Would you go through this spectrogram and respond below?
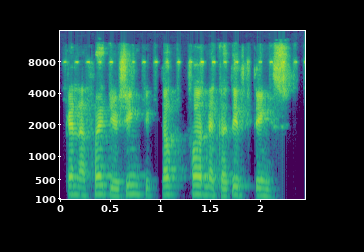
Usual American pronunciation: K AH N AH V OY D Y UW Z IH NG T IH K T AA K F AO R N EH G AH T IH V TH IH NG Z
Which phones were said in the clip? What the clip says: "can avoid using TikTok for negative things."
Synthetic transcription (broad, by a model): K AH N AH F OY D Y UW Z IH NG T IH K T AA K F AO R N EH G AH T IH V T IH NG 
